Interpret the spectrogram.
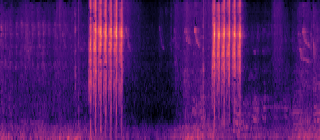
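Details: Jenggot bird, mini type, recorded in Indonesia as a lure to prompt other birds to sing. Two short bursts of sharp, high, rattling clicks, about seven pulses each, separated by a quiet pause with faint background hiss.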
